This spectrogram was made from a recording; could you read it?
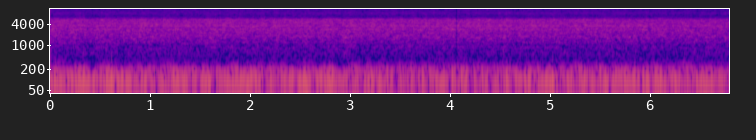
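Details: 2002 Suzuki Bandit 1200S, stage-three jetting with pod filters, after fixing fuel overflow for a won't-stay-running complaint, not yet warmed up, mic moved further away: deep, even four-cylinder burble and steady low rumble, no misses or knocks; normal idle.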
